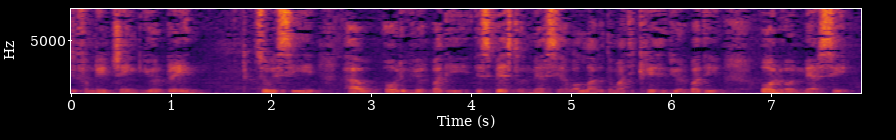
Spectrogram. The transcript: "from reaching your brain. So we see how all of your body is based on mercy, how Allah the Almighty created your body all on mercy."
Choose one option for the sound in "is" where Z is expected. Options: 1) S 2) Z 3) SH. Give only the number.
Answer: 2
